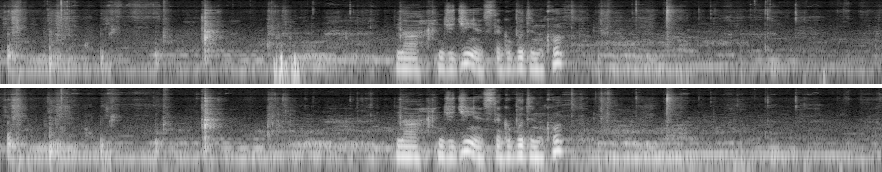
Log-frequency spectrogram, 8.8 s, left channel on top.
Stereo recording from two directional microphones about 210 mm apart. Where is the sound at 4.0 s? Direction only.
5° left (ahead or behind).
